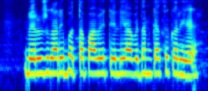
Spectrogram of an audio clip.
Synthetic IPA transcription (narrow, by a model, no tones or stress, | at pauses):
beːɾoːd͡ʒɡaːɾibʱɐt̪ːapaːʋekelieaːʋeːd̪ənkɛːsekɐɾiɦɛː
